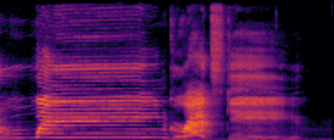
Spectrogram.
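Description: A person singing out in a high voice: one long held note, then a short call that rises and falls, and a long falling note that fades out before the end.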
